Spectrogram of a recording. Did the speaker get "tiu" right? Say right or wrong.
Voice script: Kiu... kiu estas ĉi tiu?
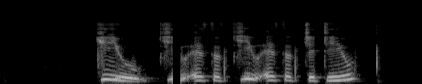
right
